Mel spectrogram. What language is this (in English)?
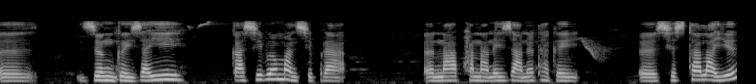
Bodo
